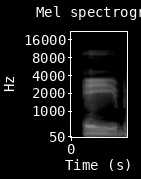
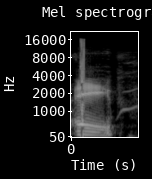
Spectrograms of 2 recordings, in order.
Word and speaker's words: Abe: Phonetically, yes. I guess that's true. And then we have the whole Abe Lincoln thing, which doesn't help us. Which Abe Lincoln. Exactly. That's the American part of it, where I just see Abe and I go, yeah. And there's no accent on the E.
